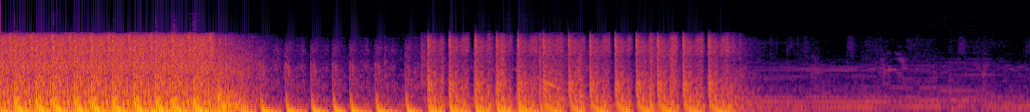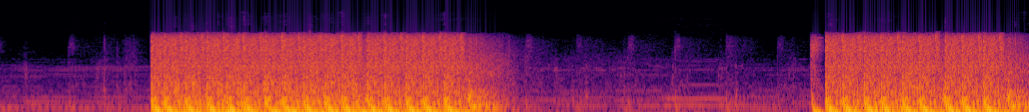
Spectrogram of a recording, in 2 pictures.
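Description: Rapid automatic gunfire in a video game shootout: two long, loud bursts, then a quieter gap of faint clatter, then two more loud bursts, each one a dense, continuous rattle up close.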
